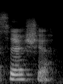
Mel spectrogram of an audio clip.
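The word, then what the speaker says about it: Saoirse: see it I like cersa Ronin um I pronounced her name wrong for years I hope that's right cersa it's Irish anyway there's a lot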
